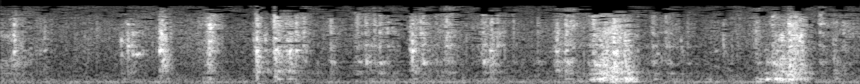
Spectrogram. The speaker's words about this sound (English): get my keys and unlock the door.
